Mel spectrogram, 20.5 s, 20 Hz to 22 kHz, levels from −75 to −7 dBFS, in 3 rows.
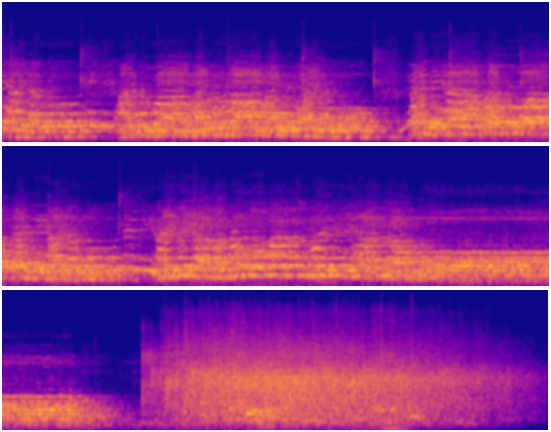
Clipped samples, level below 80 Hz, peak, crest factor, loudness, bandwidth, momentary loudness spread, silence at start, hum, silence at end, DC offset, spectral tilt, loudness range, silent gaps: under 0.1%; -54 dBFS; -6 dBFS; 16 dB; -22 LUFS; over 20 kHz; 10 LU; 0 s; none; 0.1 s; under 0.1%; -4.5 dB/octave; 3 LU; none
